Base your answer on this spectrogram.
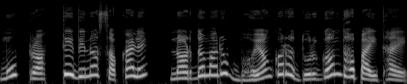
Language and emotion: Odia, disgusted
